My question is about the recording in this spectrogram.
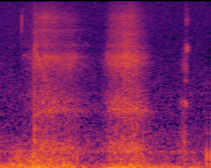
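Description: A man breathing in through his nose twice, soft hissing sniffs about half a second each.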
